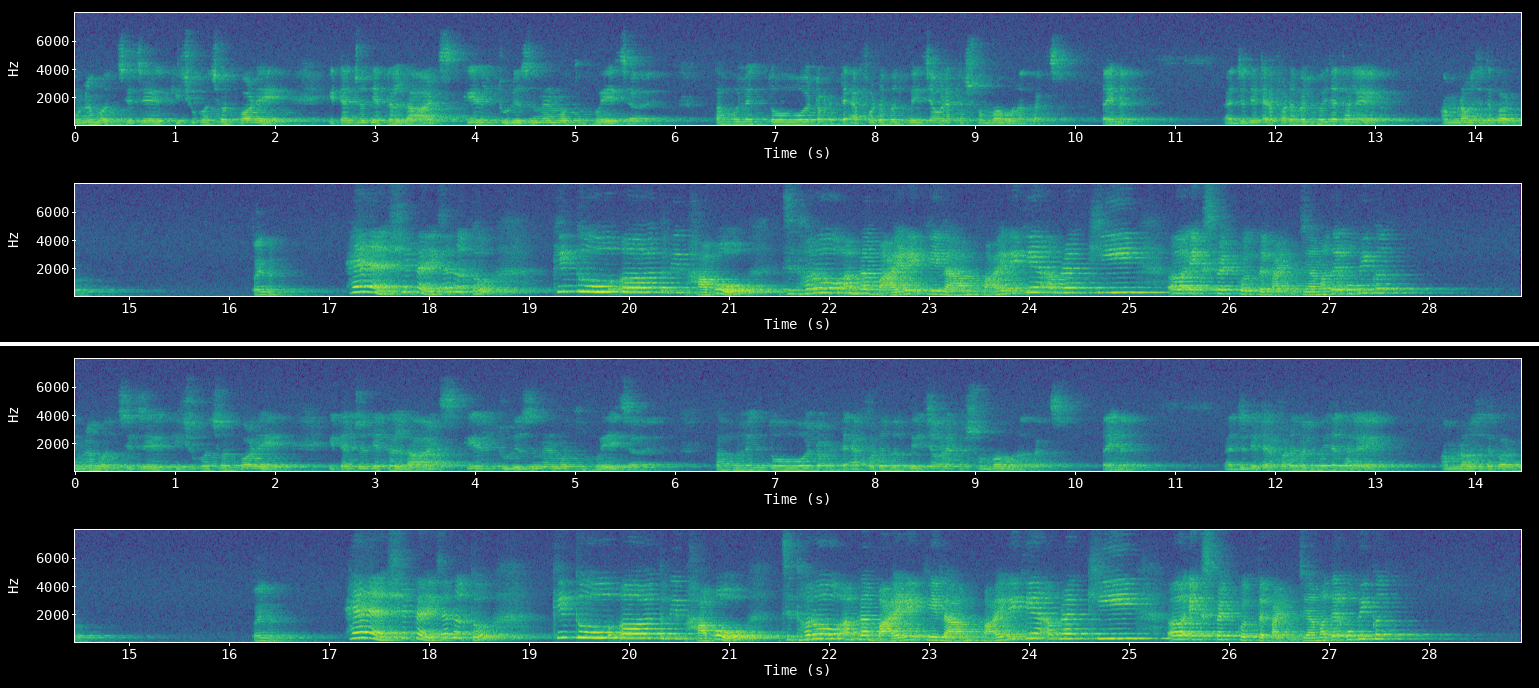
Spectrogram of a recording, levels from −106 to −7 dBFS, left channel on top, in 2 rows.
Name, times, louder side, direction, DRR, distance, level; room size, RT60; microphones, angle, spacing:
voice 1, 0.0-9.9 10.3-10.6 11.5-13.1 13.7-14.6 16.2-16.5, left 1 dB, 25° left, 0 dB, 0.6 m, -26 dB
voice 2, 17.2-19.0 19.2-27.6, right 1 dB, 70° right, 0 dB, 0.9 m, -19 dB
5.6 x 5.0 x 6.6 m, 1.4 s
head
